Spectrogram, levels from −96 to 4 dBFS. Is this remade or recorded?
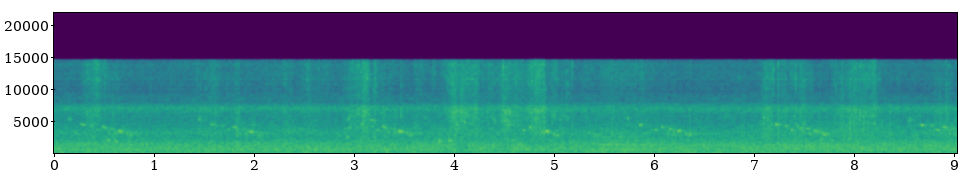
remade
